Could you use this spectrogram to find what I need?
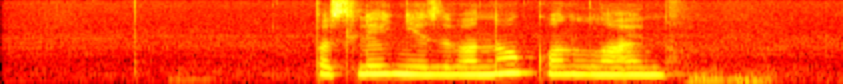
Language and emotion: Russian, neutral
